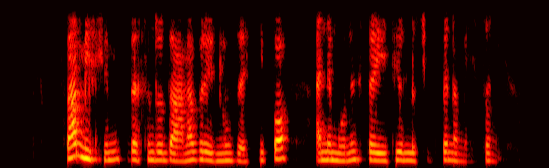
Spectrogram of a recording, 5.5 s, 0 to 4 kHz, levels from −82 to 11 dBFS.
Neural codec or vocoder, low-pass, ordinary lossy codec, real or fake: none; 3.6 kHz; none; real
